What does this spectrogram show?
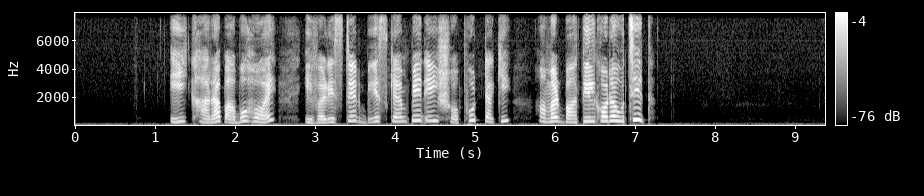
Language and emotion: Bengali, fearful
